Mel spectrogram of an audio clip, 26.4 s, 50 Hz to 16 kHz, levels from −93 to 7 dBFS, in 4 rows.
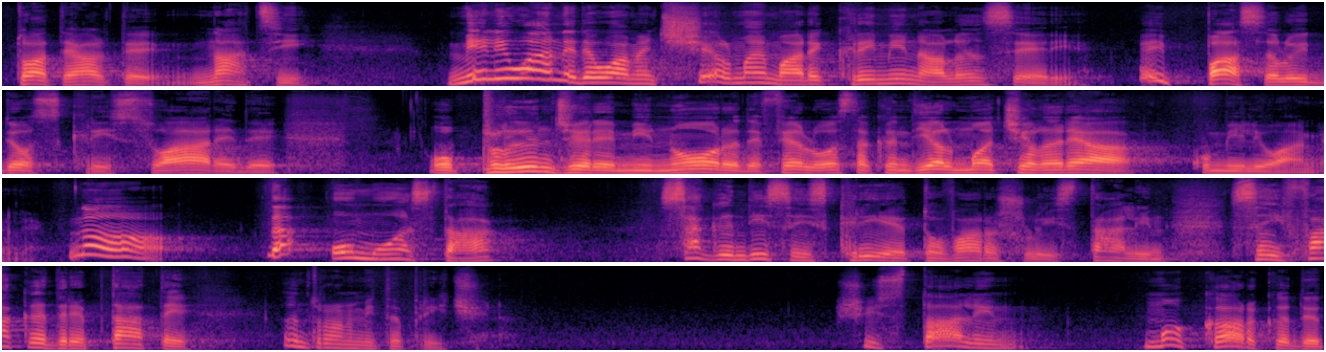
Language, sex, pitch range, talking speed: Romanian, male, 110-185 Hz, 115 wpm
